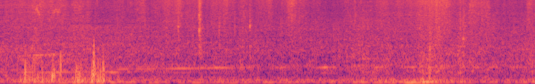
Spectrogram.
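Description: Passenger tricycle in motion, heard from inside its cab: a steady low ride rumble, with a cluster of knocks and rattles in the first second and another jolt about three seconds in as it goes over bumps.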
